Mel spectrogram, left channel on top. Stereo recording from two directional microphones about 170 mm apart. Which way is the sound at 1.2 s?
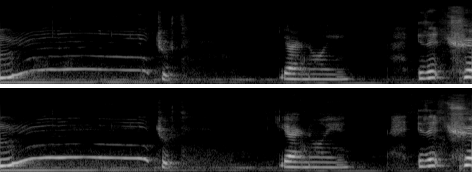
20° left (ahead or behind).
